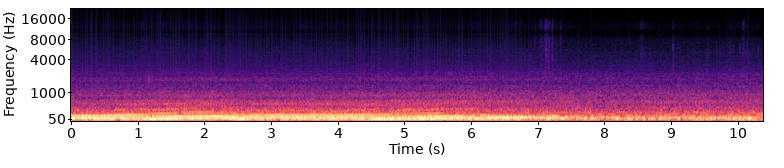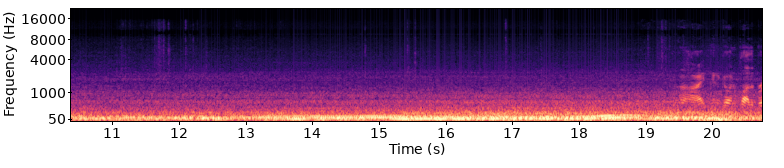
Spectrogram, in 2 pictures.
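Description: A 2011 Ford F-150 Harley-Davidson pickup with the 6.2-liter engine drives on a road test, giving a loud, steady low engine rumble and road noise with shifts in pitch as it accelerates.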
